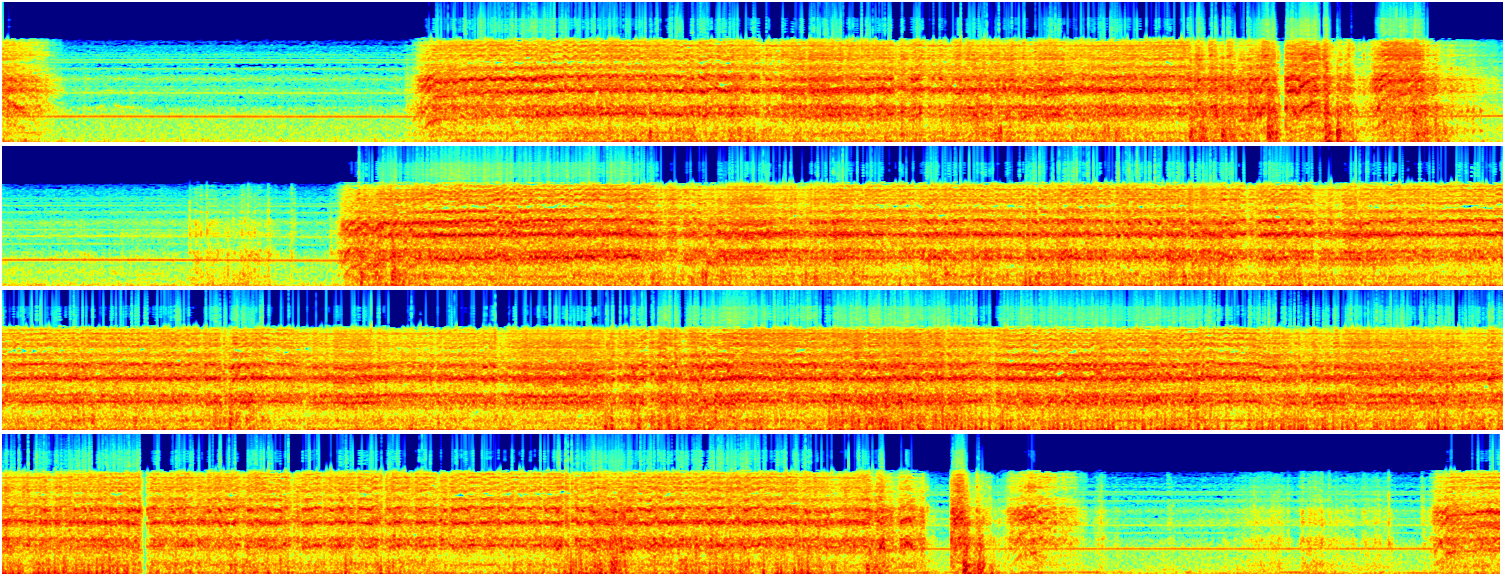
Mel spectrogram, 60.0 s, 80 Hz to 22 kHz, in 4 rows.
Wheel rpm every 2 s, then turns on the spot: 40, 0, 160, 230, 220, 220, 160, 30, 10, 160, 220, 220, 230, 240, 230, 240, 230, 230, 230, 240, 220, 220, 230, 230, 240, 220, 200, 50, 0, 40.
none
